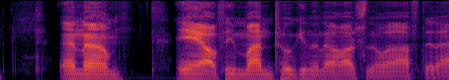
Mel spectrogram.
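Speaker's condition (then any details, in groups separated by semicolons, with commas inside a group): Cerebral palsy; from birth, tight muscles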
